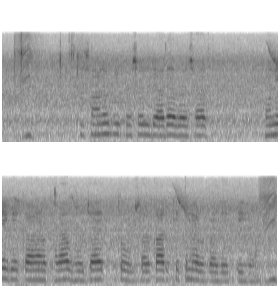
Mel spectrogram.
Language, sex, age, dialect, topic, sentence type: Hindi, female, 31-35, Kanauji Braj Bhasha, agriculture, question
